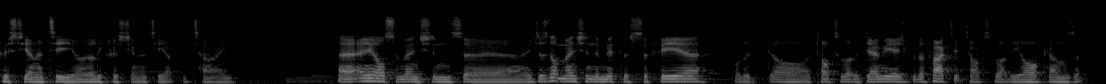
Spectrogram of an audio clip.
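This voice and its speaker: A man's voice with fairly even intonation over music in the background. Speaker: presenter. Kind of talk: lecture. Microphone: webcam.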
